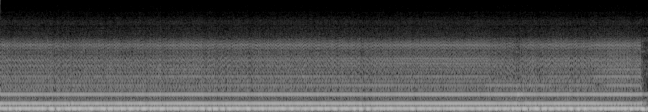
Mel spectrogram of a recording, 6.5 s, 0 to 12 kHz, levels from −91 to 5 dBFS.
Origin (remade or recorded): recorded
